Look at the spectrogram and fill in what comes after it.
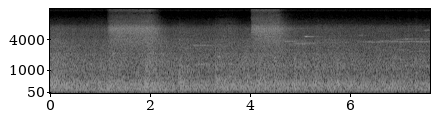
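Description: NJ Transit commuter coaches rolling past a platform in an underground station: a steady rumble of wheels on rail, with two brief hissing bursts about a second and four seconds in, and faint high wheel squeals near the end.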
